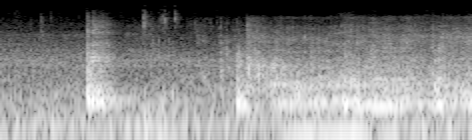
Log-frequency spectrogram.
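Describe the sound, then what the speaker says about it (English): Light drizzling rain outdoors, a steady soft patter with a low rumble and a couple of louder bumps, fairly close and continuous for the whole stretch, with no voices. "it's just kind of drizzling"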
